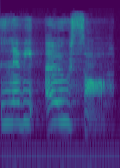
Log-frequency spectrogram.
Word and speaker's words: Leviosa: Besides, you're saying it wrong. It's Leviosa.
